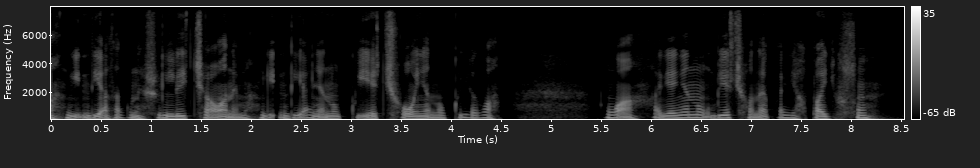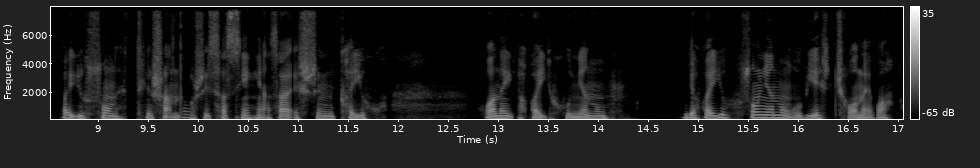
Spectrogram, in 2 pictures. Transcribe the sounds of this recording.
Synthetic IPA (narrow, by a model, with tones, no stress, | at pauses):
ã˧ŋɡḭ˧ʔnd̪i˧a˧sa˧k̬u˧˨nẽ˧ʂi˧li˦t͡ʃa˧wa˧nẽ˧mã˧ŋɡi˧nd̪i˧a˧ɲã˧nũ˧kʷi˧ʔe˧t͡ʃʰo˧ɲã˧nũ˦kʷi˧ʔe˧kʷa˧ | kʷa̰˧ha˨ja˧ɲã˦nũ˦˧ṵ˧βe˦t͡ʃʰo˧nẽ˧kʷa˧ja˨ɸa˧ju˧sũ˦ | βa˧ju˧sũ˦nẽ˨t̪ʰĩ˧ʂa̰˧ʔnd̪a˧βa˧ʂi˧sa˧sĩ˦ẽ˦ɦɲã˧sa˦ʔe˧ʂĩ˧nĩ˧kʰa˧ju˦hʷa˧ | hʷa˧nẽ˧ja˨ɸa˧ju˧hu˧ɲã˦nũ˧ | ja˧ɸa˧ju˧sũ˦ɲã˦nũ˦˧ʔṵ˧βje˦t͡ʃʰo˧nḛ̃˧kʷa̰˧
